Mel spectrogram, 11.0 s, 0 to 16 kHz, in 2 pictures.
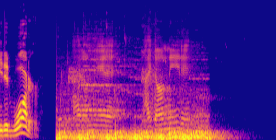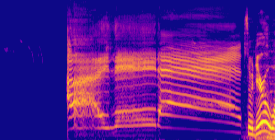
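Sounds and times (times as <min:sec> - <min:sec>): cartoon voice yelling: 0:06.9 - 0:10.4.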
